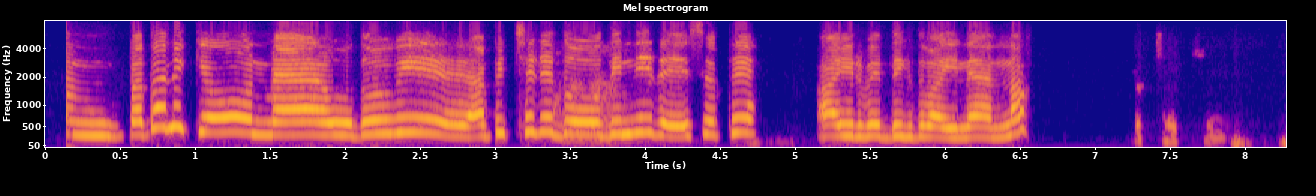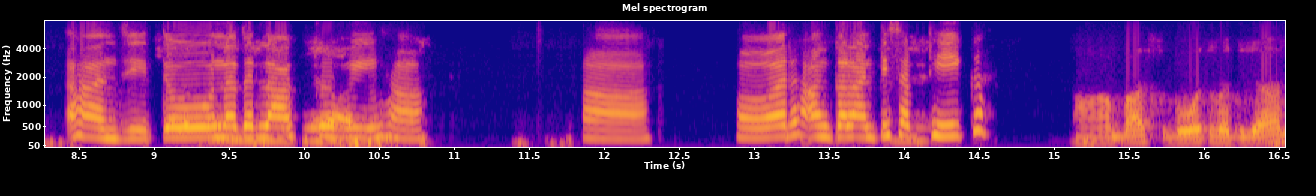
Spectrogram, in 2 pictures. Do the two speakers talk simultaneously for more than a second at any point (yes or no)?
yes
